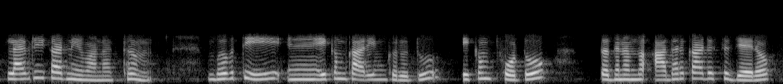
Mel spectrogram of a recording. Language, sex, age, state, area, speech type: Sanskrit, female, 18-30, Tripura, rural, conversation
